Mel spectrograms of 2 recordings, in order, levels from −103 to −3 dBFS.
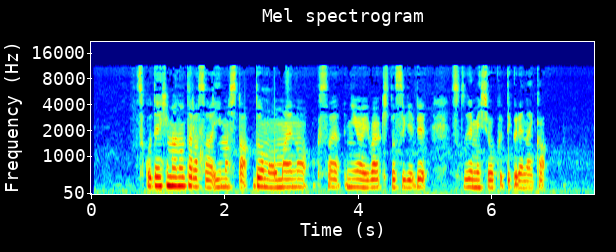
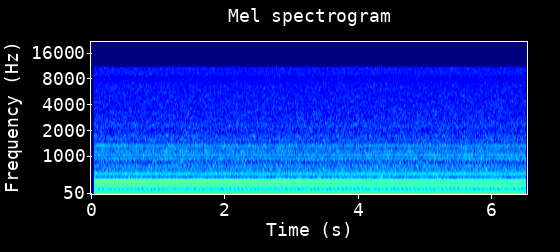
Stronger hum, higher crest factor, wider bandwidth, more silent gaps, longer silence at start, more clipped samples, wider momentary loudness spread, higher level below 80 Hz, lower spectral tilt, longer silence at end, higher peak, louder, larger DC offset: second, none vs 50 Hz at -60 dBFS; first, 18 dB vs 12 dB; about the same, 11.5 kHz vs 11.5 kHz; neither; first, 0.7 s vs 0.05 s; neither; first, 13 LU vs 2 LU; first, -56 dBFS vs -62 dBFS; about the same, -5 dB/octave vs -5 dB/octave; first, 0.75 s vs 0 s; first, -6 dBFS vs -46 dBFS; first, -23 LUFS vs -58 LUFS; neither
